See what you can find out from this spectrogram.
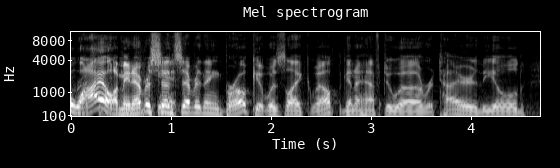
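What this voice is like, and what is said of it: Usual voice. Nothing is said of it.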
